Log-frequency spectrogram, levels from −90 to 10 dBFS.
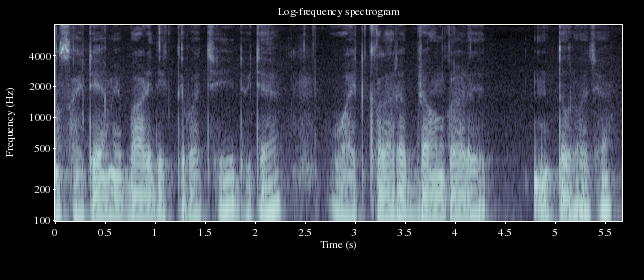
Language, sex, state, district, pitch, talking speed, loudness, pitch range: Bengali, male, West Bengal, Alipurduar, 95 Hz, 135 wpm, -18 LUFS, 90-115 Hz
